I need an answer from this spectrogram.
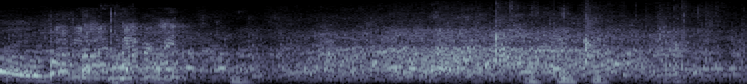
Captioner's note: laughter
